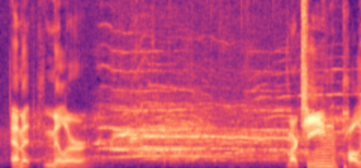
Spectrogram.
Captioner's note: applause, cheering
